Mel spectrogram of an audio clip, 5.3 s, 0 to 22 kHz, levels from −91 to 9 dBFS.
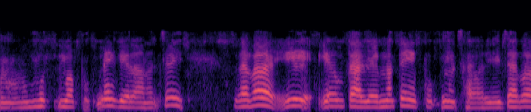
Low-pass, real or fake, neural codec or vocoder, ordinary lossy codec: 7.2 kHz; fake; codec, 24 kHz, 1.5 kbps, HILCodec; Opus, 16 kbps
